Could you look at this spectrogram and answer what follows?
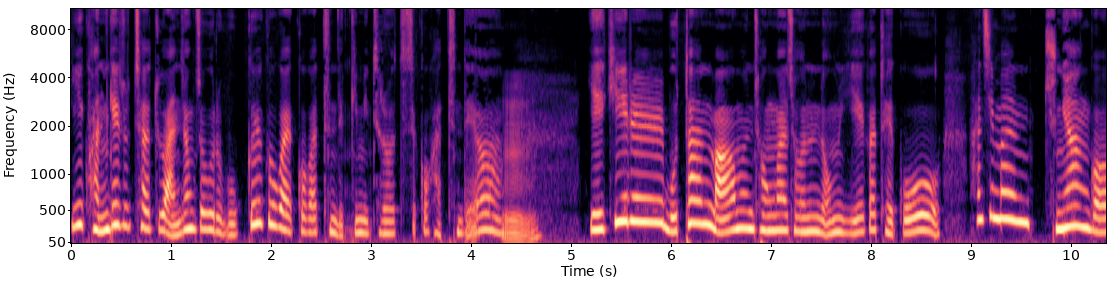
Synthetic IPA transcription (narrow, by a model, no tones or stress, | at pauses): ikwanɡe̞d͡ʑot͡ɕʰadoand͡ʑʌŋd͡ʑʌɡɯɾomok͈ɯɭɡuɡɦaɭk͈ʌk͈atʰɯnːɯk͈imitɯɾʌs͈ɯɭk͈ʌk͈atʰɯnde̞̰jo | je̞ɡiɾɯɭmotʰanmaɯmɯnt͡ɕʌŋmaɭt͡ɕʌnɯnːʌmuiɦe̞ɡadwe̞ɡ̥o | had͡ʑimant͡ɕuŋjoɦanɡʌ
